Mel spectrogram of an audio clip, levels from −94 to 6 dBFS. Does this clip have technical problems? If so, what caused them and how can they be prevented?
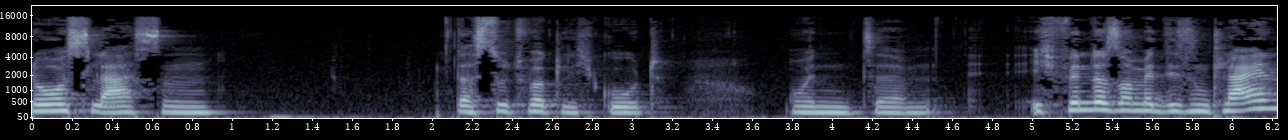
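No, this speech clip has no technical problems to report. With nothing to fix, there is nothing here that needs preventing.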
